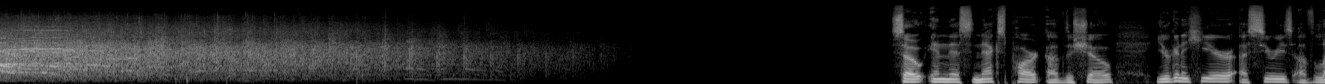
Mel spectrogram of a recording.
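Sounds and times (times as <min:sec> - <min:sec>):
audience applause: 0:00.0 - 0:06.3
speech: 0:09.0 - 0:13.2.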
